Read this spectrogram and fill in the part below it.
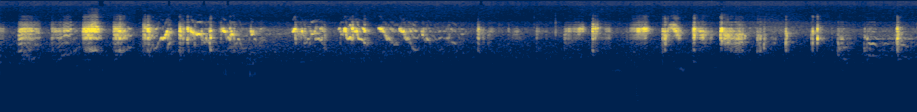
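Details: Budgerigars kept as pets keep up continuous, busy chirping and chattering, dense high tweets packed closely together with hardly a pause throughout.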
